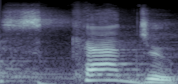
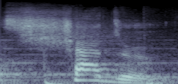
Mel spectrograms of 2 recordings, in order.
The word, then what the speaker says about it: schedule: aqui na pronúncia tá no inglês americano se fala Schedule porém no inglês britânico se fala Shadow Shadow todas as duas pronúncias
